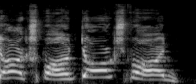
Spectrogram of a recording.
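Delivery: high-pitched panicked screaming.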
